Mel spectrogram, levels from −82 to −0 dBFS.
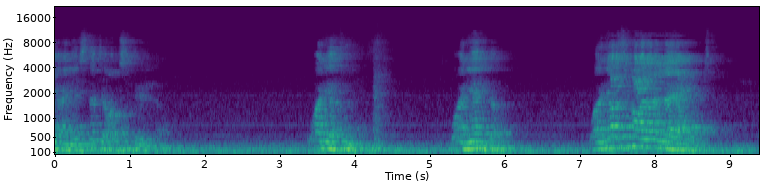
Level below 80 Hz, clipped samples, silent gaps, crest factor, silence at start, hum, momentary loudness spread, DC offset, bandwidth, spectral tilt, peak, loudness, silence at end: -60 dBFS; under 0.1%; none; 18 dB; 0 s; none; 17 LU; under 0.1%; 11 kHz; -6 dB/octave; -14 dBFS; -30 LUFS; 0 s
